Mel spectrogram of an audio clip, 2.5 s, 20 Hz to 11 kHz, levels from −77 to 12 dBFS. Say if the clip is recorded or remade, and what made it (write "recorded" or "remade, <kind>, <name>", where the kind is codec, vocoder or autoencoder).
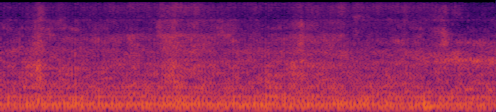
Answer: remade, vocoder, WaveNeXt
